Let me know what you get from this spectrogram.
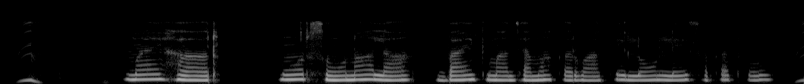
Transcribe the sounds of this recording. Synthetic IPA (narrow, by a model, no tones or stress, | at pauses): mɛ̃həɾ | moːɾsoːnala | bɛ̃ːkmãd͡ʒəmakəɾʋakeloːnleːsəkət̪ɦoː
